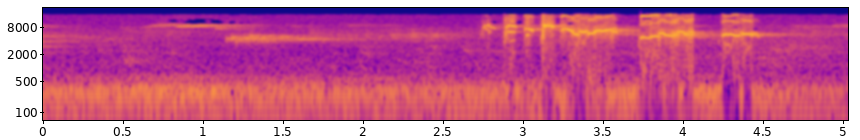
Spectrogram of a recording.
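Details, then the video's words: European Robin song: a few thin, high whistles, then a burst of bright, rapid, tumbling phrases over about two seconds, with a soft low rumble and some clicks behind. "Canto del petirrojo"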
